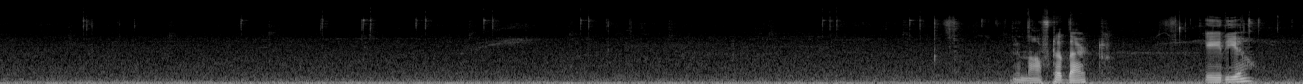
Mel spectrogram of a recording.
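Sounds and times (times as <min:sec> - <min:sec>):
steady low hum: 0:00.0 - 0:13.0
keyboard typing: 0:00.7 - 0:01.4, 0:03.2 - 0:05.0, 0:05.7 - 0:06.4, 0:08.2 - 0:10.2, 0:11.7 - 0:13.0
mouse clicks: 0:08.2 - 0:10.0.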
